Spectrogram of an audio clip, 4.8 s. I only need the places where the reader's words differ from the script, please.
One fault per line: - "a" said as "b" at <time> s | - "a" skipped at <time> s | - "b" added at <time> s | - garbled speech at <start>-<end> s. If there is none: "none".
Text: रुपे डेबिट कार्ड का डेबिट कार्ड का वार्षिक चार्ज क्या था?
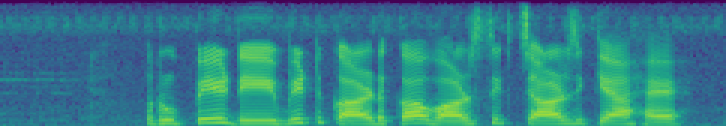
- "डेबिट कार्ड का" skipped at 2.8 s
- "था" said as "है" at 4.2 s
